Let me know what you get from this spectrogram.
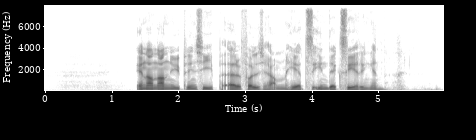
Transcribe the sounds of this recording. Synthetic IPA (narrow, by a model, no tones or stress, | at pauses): ʔɛnanːanːyːpʰɾɪnsiːpʰæɾfœljsa̰mɦeːt̪sɪ̰nd̪ɛkseːɾɪŋən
